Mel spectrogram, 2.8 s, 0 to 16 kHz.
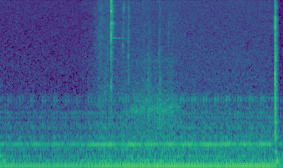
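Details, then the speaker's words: Kia Sportage 3 petrol engine, 250,000 km with only consumables changed, just started cold: dull, uneven knock beneath steady idle hum; piston group knocking, audible without an endoscope. "слышно как стучит поршневая группа То есть это слышно даже на таком пробеге в принципе и без эндоскопа Это понятно что уже поршневая застучала"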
